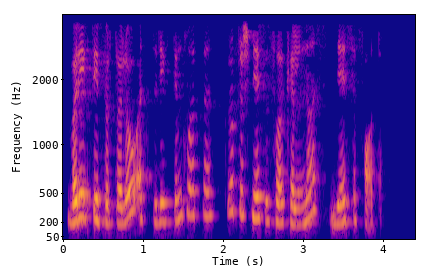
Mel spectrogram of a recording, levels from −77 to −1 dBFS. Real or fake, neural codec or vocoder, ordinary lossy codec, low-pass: real; none; MP3, 32 kbps; 3.6 kHz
